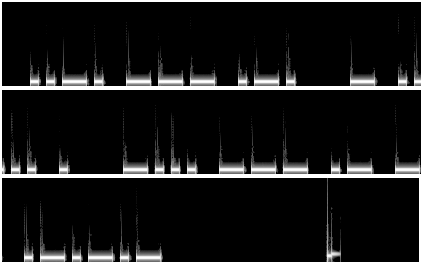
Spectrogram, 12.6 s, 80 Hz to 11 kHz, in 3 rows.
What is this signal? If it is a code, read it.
Morse code, heard as a keyed tone, about 15 wpm, 700 Hz. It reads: FOR THE BOAT.
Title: Sentences from Top 1000 Words - Review Part 3 - 15wpm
